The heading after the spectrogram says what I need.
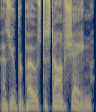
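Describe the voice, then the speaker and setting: Man voicing a very deep, imperious detective. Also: very animated, creaky, no echo, studio quality, full character voice. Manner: formal, ornate, measured rebukes. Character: stern imperious older male detective, pedantic and scornful.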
